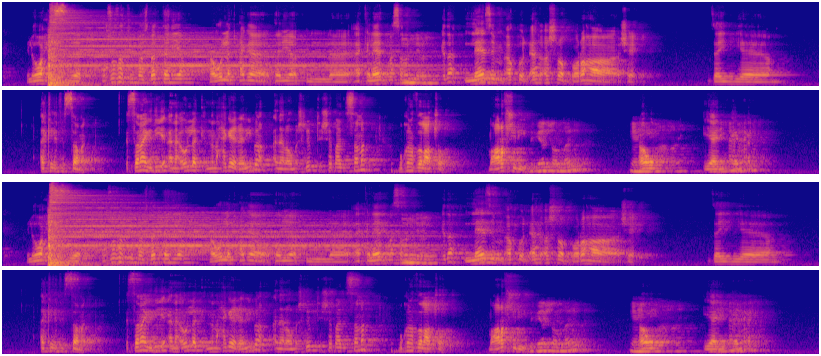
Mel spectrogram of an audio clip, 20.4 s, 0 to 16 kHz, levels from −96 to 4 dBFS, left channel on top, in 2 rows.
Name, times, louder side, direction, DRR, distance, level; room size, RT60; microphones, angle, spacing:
voice 1, 0.3-2.3 2.6-5.1 5.6-7.9 8.9-9.7 10.7-11.3 11.8-14.8 15.2-15.8 16.3-16.8 18.2-18.4 19.0-19.6, left 3 dB, 45° left, 6 dB, 3.3 m, -30 dB
sound 1, 0.6-5.8, right 1 dB, 15° right, 5.2 m, -32 dB
voice 2, 5.0-5.4 16.8-17.4 18.0-18.7 19.0-19.6, left 1 dB, 20° left, 2 dB, 7.6 m, -35 dB
26.0 x 22.0 x 8.0 m, 0.66 s
head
